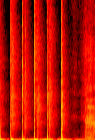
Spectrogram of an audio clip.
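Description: Five sharp hand claps in a quick, steady rhythm, loud and crisp with no voices, trailing off into a short stretch of soft hiss.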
